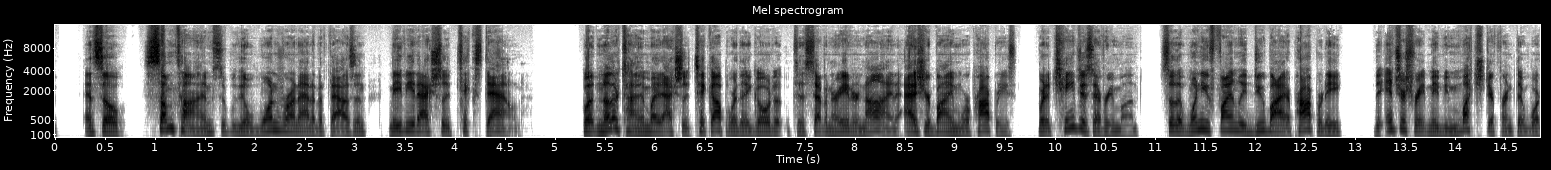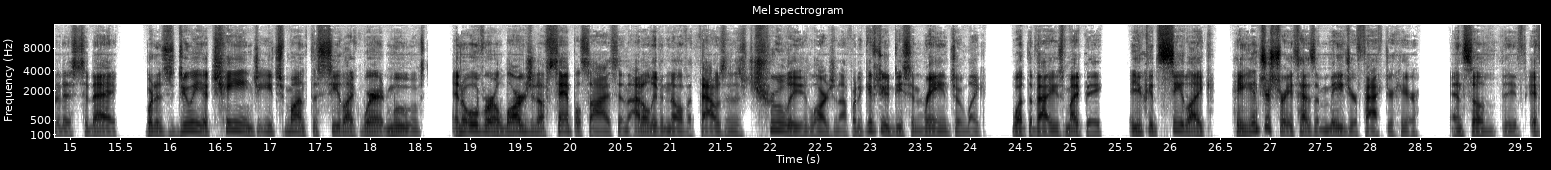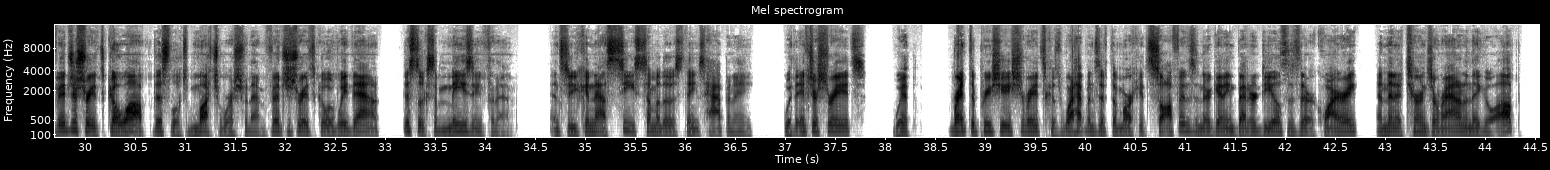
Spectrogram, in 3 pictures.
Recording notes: This was a live class recorded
